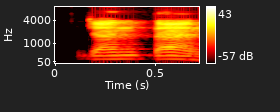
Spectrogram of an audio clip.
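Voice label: "jantan", Malay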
